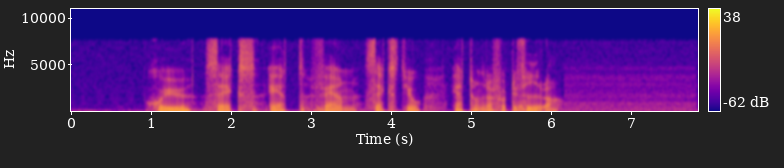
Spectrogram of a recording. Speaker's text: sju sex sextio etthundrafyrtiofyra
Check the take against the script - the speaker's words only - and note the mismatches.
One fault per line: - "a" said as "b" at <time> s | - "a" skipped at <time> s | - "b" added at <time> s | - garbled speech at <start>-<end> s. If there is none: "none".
- "ett fem" added at 2.5 s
